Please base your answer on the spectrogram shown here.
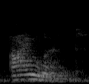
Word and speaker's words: island: a great example that in English s does not always say s ometimes it's silent like here in Ireland right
